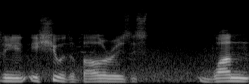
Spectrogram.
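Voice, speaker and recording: A man at a moderate pace with ordinary pitch variation over light background noise. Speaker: interviewee. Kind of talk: interview answer. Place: street.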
